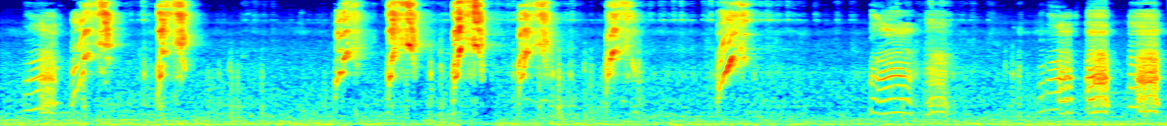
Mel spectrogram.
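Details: Baby monkey left alone in a cage, frightened: shrill, high squeals and harsh screeches come in bursts, several rising or wavering with stacked tones, about a dozen cries over the stretch, with a low background hum.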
